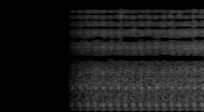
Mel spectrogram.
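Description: Honda ATV engine idling in neutral with an even, rapid pulsing beat, starting about two-thirds of a second in.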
